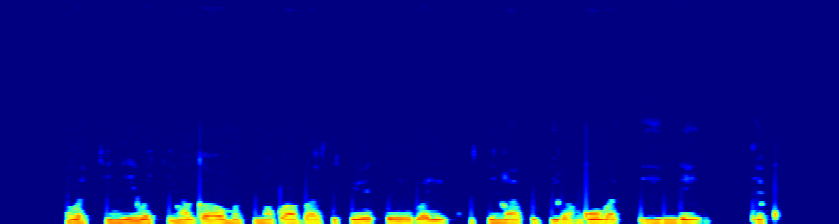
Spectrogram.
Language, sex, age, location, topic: Kinyarwanda, female, 18-24, Musanze, government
